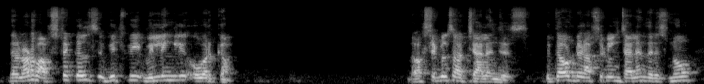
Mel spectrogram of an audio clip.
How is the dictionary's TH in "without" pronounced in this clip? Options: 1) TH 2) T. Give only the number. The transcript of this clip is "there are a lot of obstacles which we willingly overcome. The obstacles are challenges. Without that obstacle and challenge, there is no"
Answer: 2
